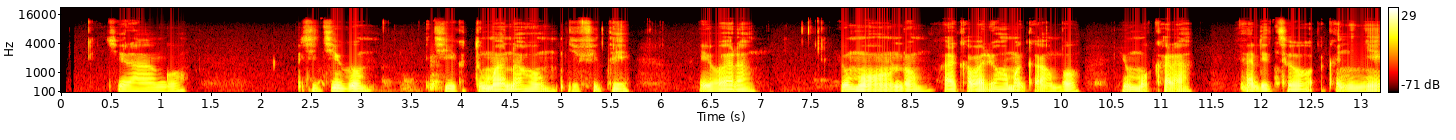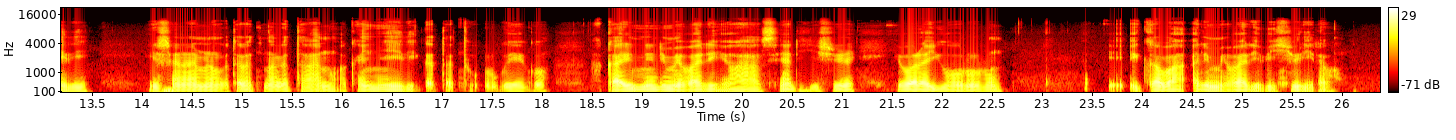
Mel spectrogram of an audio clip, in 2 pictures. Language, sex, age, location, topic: Kinyarwanda, male, 18-24, Kigali, finance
